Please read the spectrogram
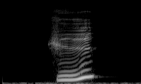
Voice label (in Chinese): "yú", pinyin; pinyin2; pinyinji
